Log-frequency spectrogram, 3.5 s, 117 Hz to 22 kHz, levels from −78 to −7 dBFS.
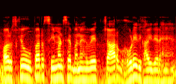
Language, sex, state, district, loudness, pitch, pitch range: Hindi, male, Chandigarh, Chandigarh, -16 LUFS, 160 Hz, 145-175 Hz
